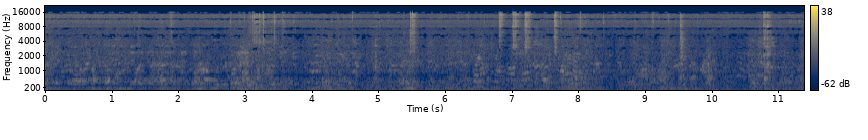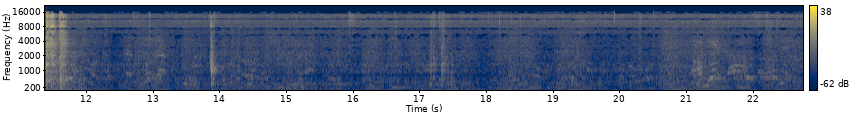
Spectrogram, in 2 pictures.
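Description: Scattered clinks and knocks, with a sharp clink a little past halfway as the loudest, over murmuring background voices beside a charcoal grill of tiger prawns.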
